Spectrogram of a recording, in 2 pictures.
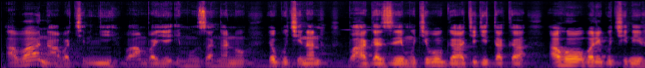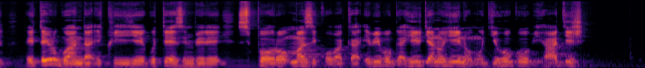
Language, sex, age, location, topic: Kinyarwanda, male, 25-35, Nyagatare, government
